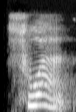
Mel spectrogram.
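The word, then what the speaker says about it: 窜: With the fourth tone, it's pronounced cuan, cuan, which means to exile, to banish, to run away.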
